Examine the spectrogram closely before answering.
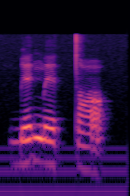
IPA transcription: ɡ͡b e ŋ͡m eː tː ɑ

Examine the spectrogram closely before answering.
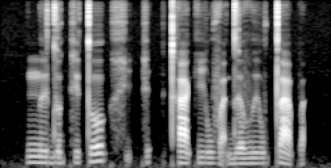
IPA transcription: n̪ ɨ d o kʲ ə t̪ oː k x ḭ k | kʰ a k iː w v a̰ d ə v ɨː w t̪ a p

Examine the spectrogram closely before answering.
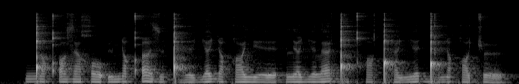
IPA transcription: ŋ͡ǃ ø qʼ o z æ χ o ʔ y ɲ ɯ qʼ i z y ɡ͡ǃ o l e ʎ æ ʎ e q ø lʲ e | lʲ ɑ ʎ e l æ ɡ͡ǃ ø qʰ ɑ ǃʰ æ ɲ e ɡ͡ǃ i ɲ e q o c ø

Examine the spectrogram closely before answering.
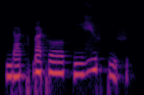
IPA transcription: j a˨ k ɓ a˦ k o˦ | i˨ ʑ ʉ˦ f p i˨ f

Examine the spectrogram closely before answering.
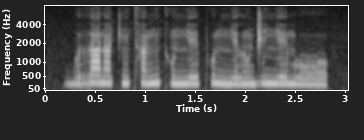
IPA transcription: ɡ͡b ʊ˨ r aː˦ ɾ ã˦ t͡ʃ ĩ˨ tʰ ã˦ ŋ ĩ˦ kʰ ũ˨ ɲ eː˨˦ pʰ u˦˨ n ɲ e˨ l ũ˨ d͡ʒ i˦ ɲ eː˦ m β oː˨

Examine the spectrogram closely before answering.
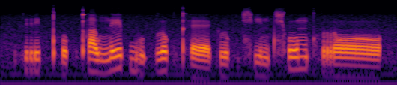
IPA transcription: p r i˦˥ t̚ pʰ o˨˩ k̚ pʰ a˧ w n eː˥˩ p̚ b u˨˩ ʔ p l o˥˩ k̚ tʰ ɛː˩˦ k l u˨˩ k̚ t͡ɕʰ i˨˩ n t͡ɕʰ o˥˩ m kʰ r ɔː˧

